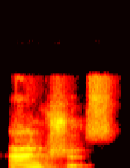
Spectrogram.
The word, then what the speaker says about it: anxious: jealous first part Tomy second word anxious in the first Sy absolutely anxious anxious again the stress is on the first um Alex ambitious three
